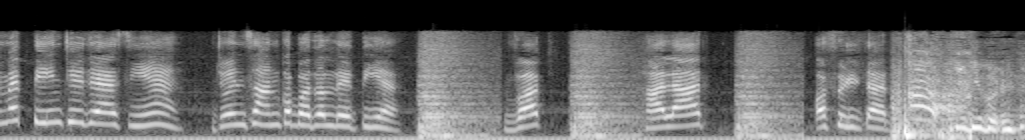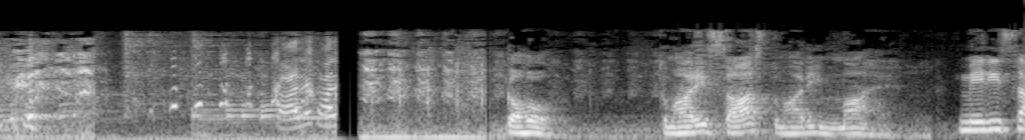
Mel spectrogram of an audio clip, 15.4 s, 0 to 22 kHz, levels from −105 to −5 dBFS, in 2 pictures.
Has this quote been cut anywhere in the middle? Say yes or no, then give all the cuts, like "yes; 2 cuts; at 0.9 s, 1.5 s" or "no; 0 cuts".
yes; 1 cut; at 10.4 s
